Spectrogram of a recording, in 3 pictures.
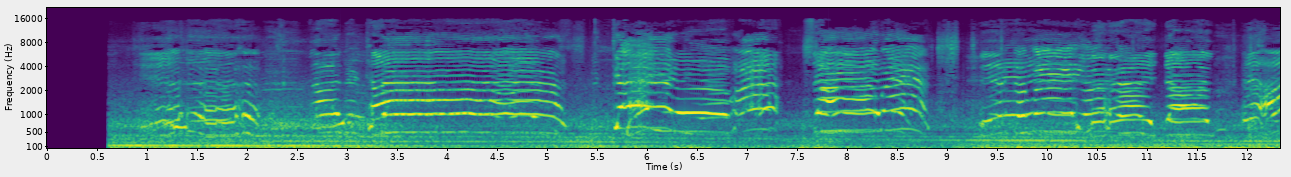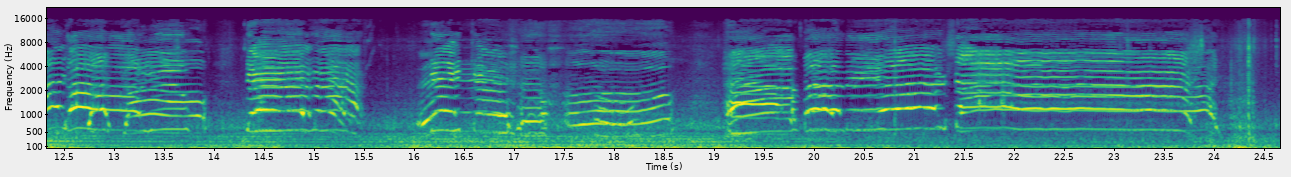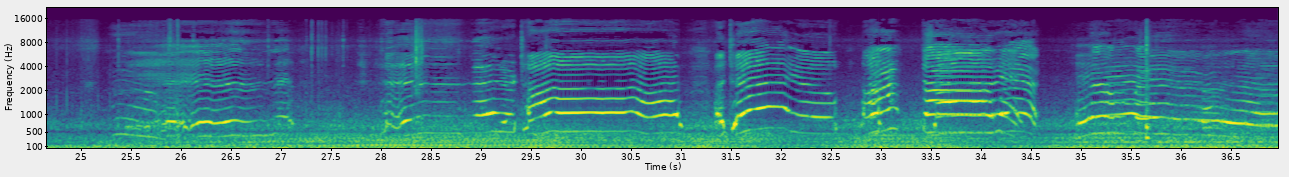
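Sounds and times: car cabin rumble: 0.6s - 36.9s.

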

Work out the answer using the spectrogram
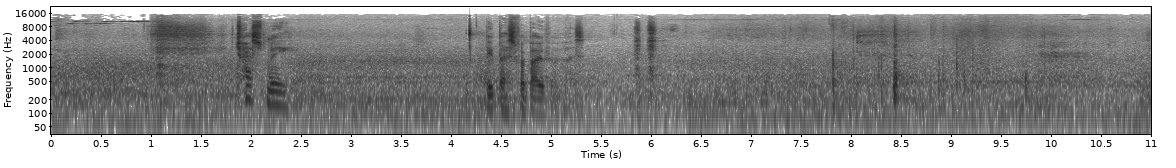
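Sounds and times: background traffic noise: 0.0s - 11.0s
short hiss: 1.0s - 1.6s.

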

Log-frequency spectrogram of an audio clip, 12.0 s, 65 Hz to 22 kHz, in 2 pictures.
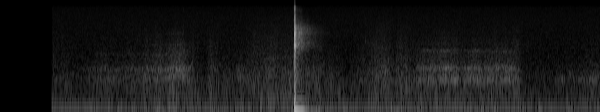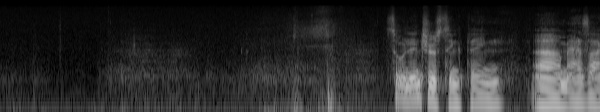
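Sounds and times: sharp snap: 2.9s - 3.3s.

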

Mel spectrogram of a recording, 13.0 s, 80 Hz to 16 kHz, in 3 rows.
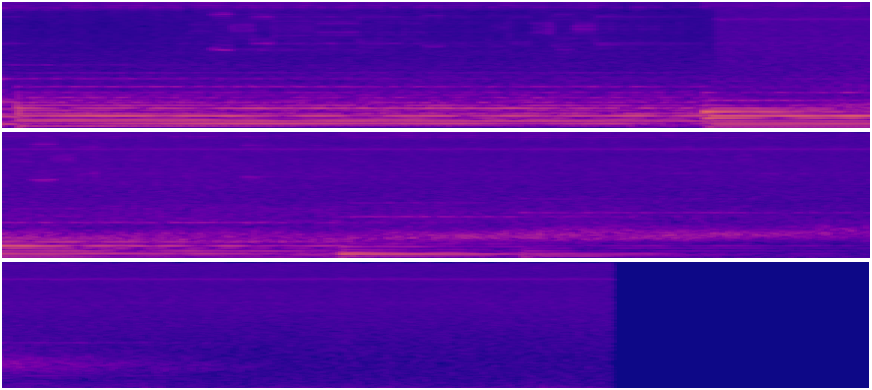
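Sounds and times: background music held chords: 0.0s - 9.0s.

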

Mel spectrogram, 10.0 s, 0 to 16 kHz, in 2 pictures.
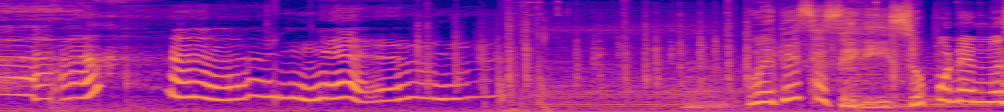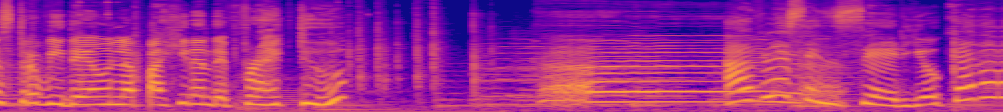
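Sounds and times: cartoon zombie girl moaning: 0.0s - 3.6s.

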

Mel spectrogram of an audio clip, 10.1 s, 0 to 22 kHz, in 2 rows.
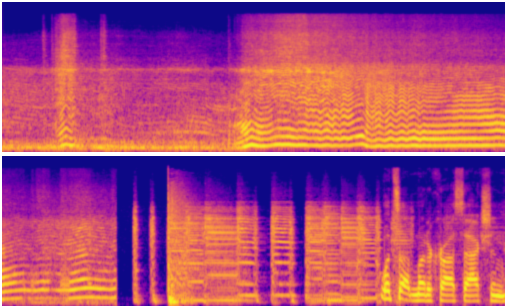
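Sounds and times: two-stroke engine at high revs: 0.0s - 6.2s.

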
